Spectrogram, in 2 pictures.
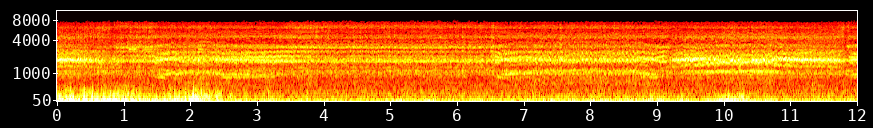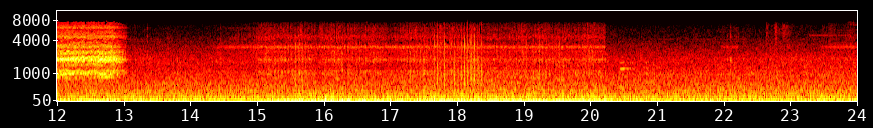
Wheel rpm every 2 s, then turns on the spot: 110, 120, 110, 120, 110, 120, 50, 10, 20, 20, 10, 0.
14-22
